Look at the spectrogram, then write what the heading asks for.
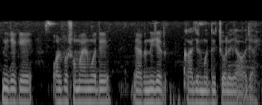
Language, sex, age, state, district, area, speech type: Bengali, male, 18-30, West Bengal, Darjeeling, urban, spontaneous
